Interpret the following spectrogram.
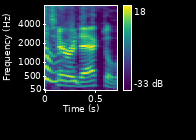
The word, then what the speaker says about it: pterodactyl: I I get that why can't you hear a pterodactyl going to the bathroom because the p is silent yeah there you go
